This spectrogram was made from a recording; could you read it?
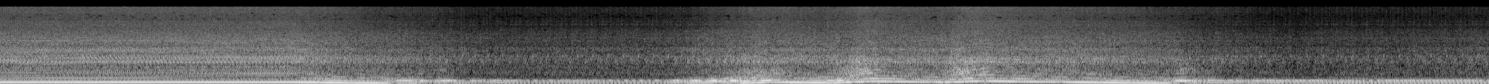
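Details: Subaru WRX 2.0 engine first start after replacing all valve shims, warming to open the thermostat and bleed the cooling system: even idle and smooth revs with no valve ticking.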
